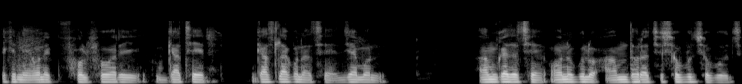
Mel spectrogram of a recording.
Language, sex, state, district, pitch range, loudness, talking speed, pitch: Bengali, male, West Bengal, Malda, 110-115 Hz, -20 LUFS, 145 wpm, 110 Hz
